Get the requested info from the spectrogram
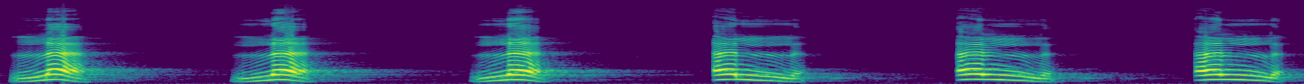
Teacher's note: это звук является щелевым является мягким это самая мягкая буква арабского алфавита · Буква Лям произносится, когда правый или левый кончик языка мы прислоняем к верхнему небу. Вслед за передними зубами есть небольшой бугорок на верхнем небе. · Так вот, не в центр его, а чуть слева или чуть справа мы прислоняем язык, и таким образом образуется этот звук, звук буквы Лям. Этот звук является щелевым, является мягким. Это самая мягкая буква арабского алфавита.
